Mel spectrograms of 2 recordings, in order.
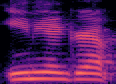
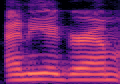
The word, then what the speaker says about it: enneagram: were trying to say is it engram no it's enneagram according to both google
